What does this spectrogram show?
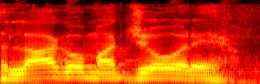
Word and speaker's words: Lago Maggiore: That's the correct way to pronounce it, guys. Lago Maggiore.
